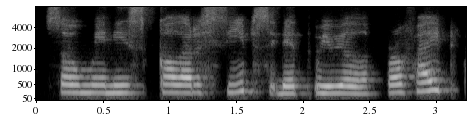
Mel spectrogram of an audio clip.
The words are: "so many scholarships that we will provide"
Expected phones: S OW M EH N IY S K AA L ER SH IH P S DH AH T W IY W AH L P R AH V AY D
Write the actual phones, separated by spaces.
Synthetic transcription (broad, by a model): S OW M EH N IY S K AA L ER S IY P S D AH T W IY W AH L P R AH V AY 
